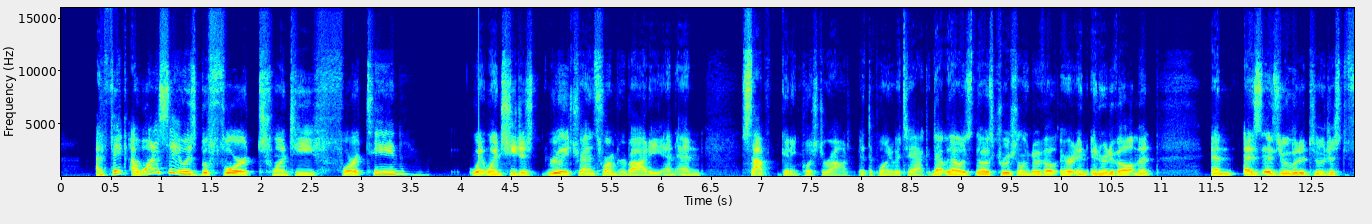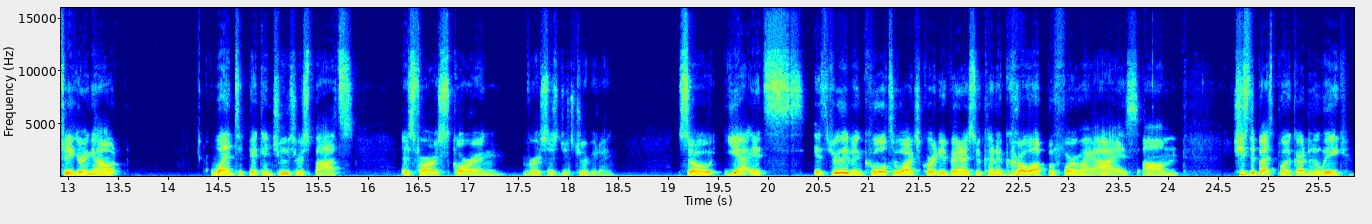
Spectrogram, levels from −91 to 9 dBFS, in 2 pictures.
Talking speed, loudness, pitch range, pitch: 210 wpm, -27 LUFS, 100-145 Hz, 120 Hz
